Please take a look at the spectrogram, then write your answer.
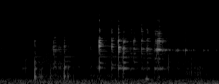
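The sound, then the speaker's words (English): Someone takes a quick sip of water: a few light glass clinks, then short, soft slurping bursts over a low background hum, with no talking. “I gotta take a little sip of water.”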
